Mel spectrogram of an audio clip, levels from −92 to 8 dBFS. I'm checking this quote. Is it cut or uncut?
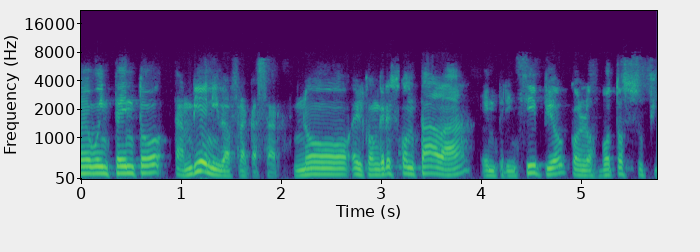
cut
